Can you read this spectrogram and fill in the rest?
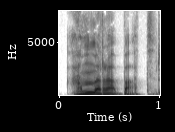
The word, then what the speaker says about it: Amrabat: Ja, und auf der anderen Seite diesem Finale, da stand auch ein ziemlich guter Sechser und das ist Sofian Amrabat.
